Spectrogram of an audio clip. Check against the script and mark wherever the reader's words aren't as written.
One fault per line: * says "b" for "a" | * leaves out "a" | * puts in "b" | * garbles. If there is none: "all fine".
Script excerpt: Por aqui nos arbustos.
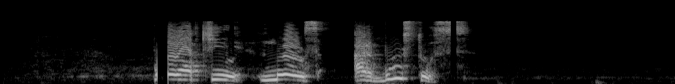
all fine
